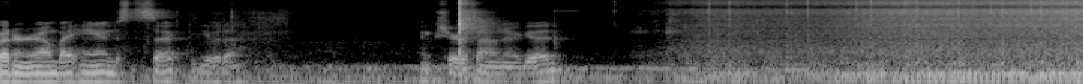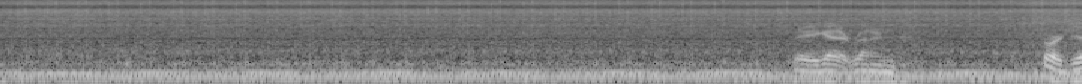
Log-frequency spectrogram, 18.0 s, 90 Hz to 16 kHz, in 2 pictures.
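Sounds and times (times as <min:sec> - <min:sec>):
belt grinder running: 0:05.5 - 0:18.0.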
